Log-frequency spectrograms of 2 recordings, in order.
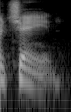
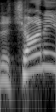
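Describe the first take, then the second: First: The name ends on a single 'chain' syllable. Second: The name ends with an extra 'ee' syllable. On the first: The speaker calls it right. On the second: The speaker calls it wrong. "Is it a Chani or a chain?"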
